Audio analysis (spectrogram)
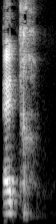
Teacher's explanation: pour prononcer être faut pas s'appuyer sur une voyelle le E ici n'est pas une voyelle il faut laisser la la consonne exister en tant que telement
